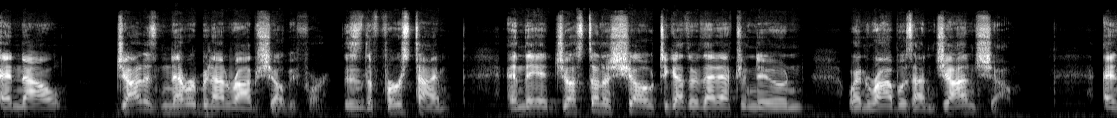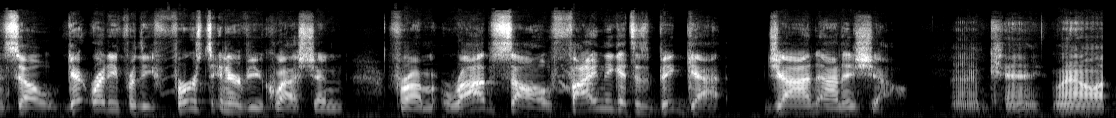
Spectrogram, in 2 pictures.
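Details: Adult male commentator; no disorder.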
